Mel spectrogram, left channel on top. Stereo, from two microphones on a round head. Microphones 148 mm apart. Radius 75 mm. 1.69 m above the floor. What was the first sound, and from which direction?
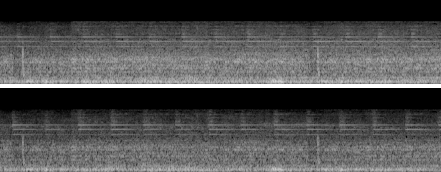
An insect, 25° left (ahead or behind).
